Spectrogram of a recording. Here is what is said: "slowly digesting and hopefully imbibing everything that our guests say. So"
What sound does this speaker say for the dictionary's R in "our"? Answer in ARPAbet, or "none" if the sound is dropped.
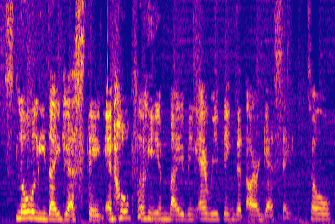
R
